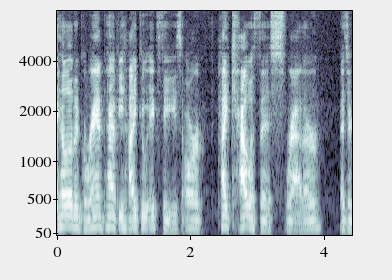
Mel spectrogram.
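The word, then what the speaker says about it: Haikouichthys: It's like, it's basically the word haiku, as in, like, you know, the poem Japan, and then ichthyes, as in, like, the basic fucking prefix for fish that is used all across science.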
